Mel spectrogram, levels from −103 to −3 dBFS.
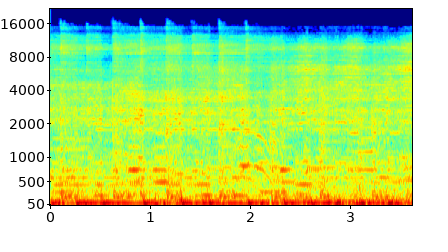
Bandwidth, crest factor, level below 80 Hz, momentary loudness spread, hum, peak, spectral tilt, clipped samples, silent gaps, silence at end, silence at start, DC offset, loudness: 13 kHz; 12 dB; -16 dBFS; 1 LU; none; -4 dBFS; -5 dB/octave; under 0.1%; none; 0 s; 0 s; under 0.1%; -17 LUFS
